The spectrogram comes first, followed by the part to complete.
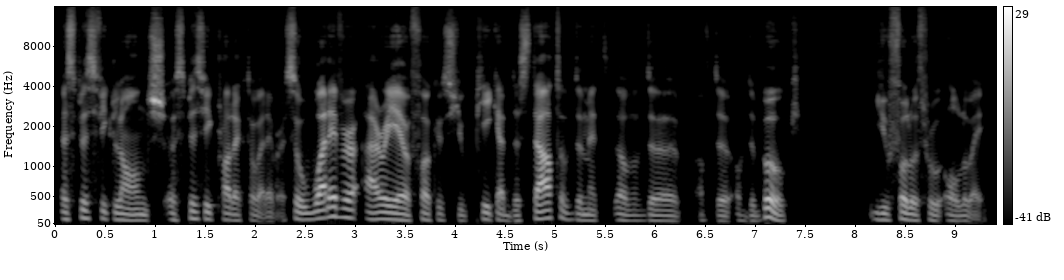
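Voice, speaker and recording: This lowish-voiced man is a French author speaking as a podcast guest, his English carrying a French accent since it isn't his first language. He explains ideas casually, interview-style, often adding "right?", and the sound is clean studio audio with no echo.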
